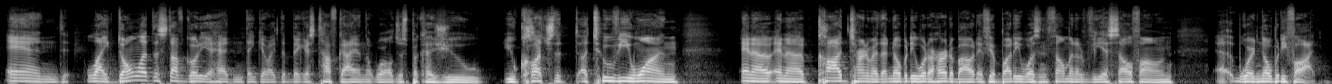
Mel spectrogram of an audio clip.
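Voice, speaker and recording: A man's voice: medium pitch, a little fast. A man co-hosting a podcast in casual, opinionated chat, blunt and emphatic with lots of cursing. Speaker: podcast co-host.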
